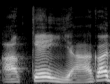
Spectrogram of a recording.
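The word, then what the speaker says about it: aquella: 네, 아켈도 아가 붙는데 엘레가 하나 더 붙어서 아케이아가 됩니다.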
